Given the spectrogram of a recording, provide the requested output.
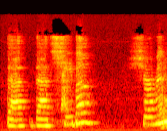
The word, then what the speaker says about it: Bathsheba Sherman: by, I know I'm going to get this name wrong, Bathsheba Sherman.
